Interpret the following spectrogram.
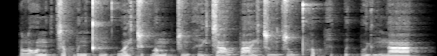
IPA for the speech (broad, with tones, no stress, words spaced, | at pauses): lɔː˥n̪ɪ˥k̚t͡sɐ˨˥p̚wɪ˥ŋ t̪ʰʊ˨˩ŋkʷʰaː˧j t͡sɵ˨˥t̚wɐ˥mʊ˨k̚ sʊ˨ŋhe˨˥jt͡saː˨˧w paː˨˥jt͡sʊ˨˧ŋ t͡so˨wpʰɐ˥p̚ hɪ˨k̚wɪ˥k̚ wɵ˨˩ɥɪ˥ŋ n̪aː˥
